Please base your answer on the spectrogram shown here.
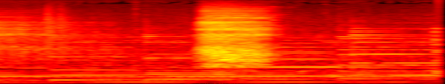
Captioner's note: exhales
